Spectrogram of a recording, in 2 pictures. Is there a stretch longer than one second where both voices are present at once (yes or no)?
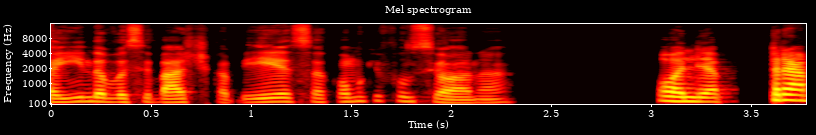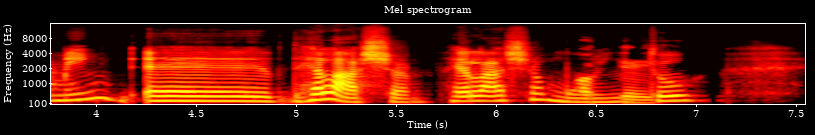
no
